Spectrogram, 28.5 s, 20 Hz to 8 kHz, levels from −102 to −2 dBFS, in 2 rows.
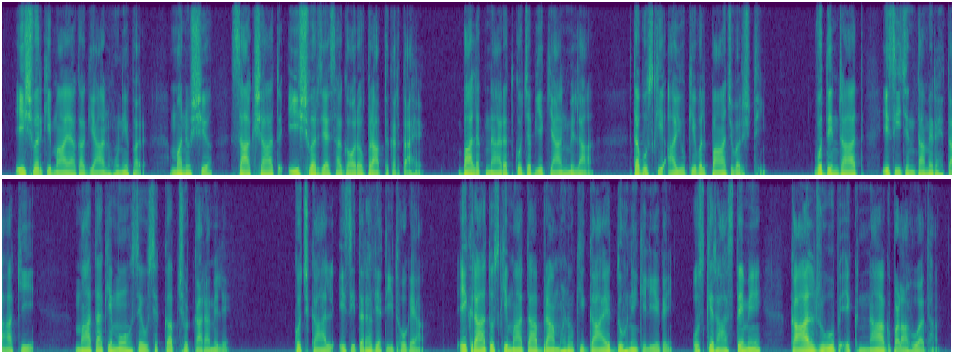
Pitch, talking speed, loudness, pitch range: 120 Hz, 155 wpm, -25 LUFS, 110-145 Hz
